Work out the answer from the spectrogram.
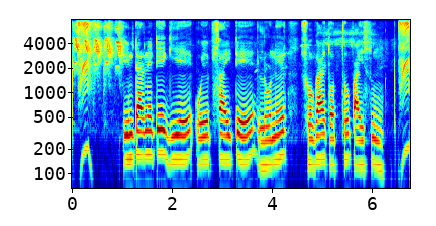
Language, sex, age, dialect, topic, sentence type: Bengali, male, <18, Rajbangshi, banking, statement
